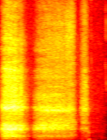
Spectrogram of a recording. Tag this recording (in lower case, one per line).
breathing
respiratory sounds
